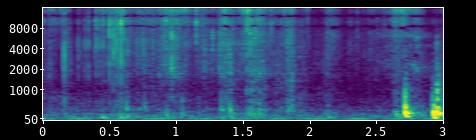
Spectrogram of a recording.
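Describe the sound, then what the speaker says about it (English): Plastic shrink wrap on a Twilight Imperium Prophecy of Kings expansion box is cut and pulled away, giving close crinkling and crackling that ends in two sharp tearing rips. "let me go ahead and cut this plastic off"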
